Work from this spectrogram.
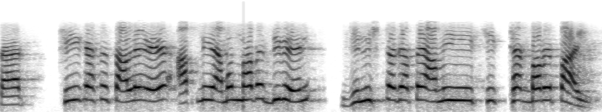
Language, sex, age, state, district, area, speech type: Bengali, female, 30-45, West Bengal, Alipurduar, rural, conversation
